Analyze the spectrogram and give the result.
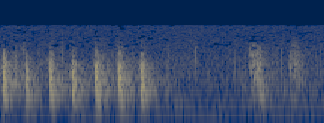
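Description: A close, firm knocking on a wooden door: seven quick, evenly spaced raps, a brief pause, then two softer knocks. No voices.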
